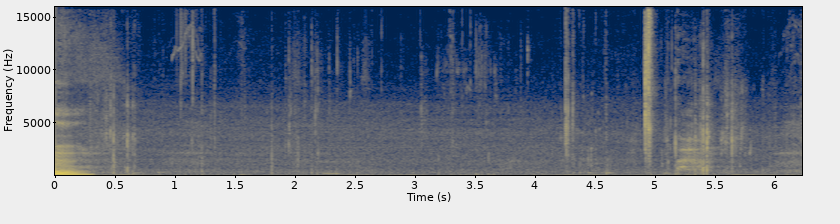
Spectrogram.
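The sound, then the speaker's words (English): Someone drinking water: after a brief voiced sound at the start comes a quiet stretch, then a few soft wet gulps and swallowing clicks near the end. “Let me get some more water here.”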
